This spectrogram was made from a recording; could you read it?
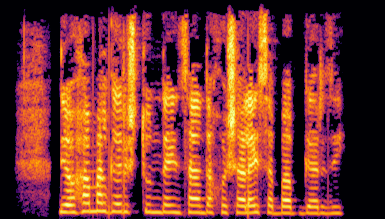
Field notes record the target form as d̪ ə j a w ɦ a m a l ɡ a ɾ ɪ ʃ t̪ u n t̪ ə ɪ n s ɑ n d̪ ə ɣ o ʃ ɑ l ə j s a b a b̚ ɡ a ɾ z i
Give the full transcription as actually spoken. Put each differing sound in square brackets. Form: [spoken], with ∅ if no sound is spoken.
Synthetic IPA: d̪ ə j a w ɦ a m a l ɡ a ɾ [i] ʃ t̪ u n [d̪] ə ɪ n s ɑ n d̪ ə [x] o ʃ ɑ l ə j s a b a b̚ ɡ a ɾ z i

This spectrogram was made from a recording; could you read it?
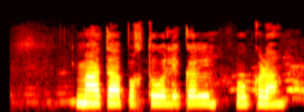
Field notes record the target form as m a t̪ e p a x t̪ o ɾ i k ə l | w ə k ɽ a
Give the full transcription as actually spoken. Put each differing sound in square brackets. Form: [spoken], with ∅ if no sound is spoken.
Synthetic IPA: m [ɑ] t̪ [a] p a x t̪ o [l] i k ə l | w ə k ɽ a

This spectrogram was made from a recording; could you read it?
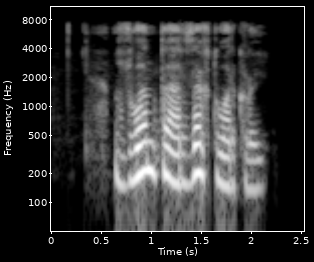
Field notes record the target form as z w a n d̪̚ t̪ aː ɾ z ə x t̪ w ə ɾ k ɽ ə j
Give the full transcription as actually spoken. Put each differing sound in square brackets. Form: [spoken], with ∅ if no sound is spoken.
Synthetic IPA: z w a n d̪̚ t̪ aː ɾ z ə x t̪ w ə ɾ k ɽ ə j

